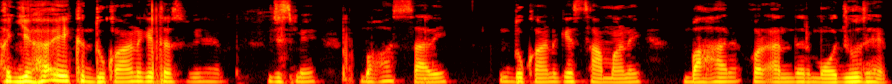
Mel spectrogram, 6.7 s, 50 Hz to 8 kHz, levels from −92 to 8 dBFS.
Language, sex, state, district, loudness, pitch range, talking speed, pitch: Hindi, male, Uttar Pradesh, Lucknow, -21 LUFS, 140-155 Hz, 150 wpm, 145 Hz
